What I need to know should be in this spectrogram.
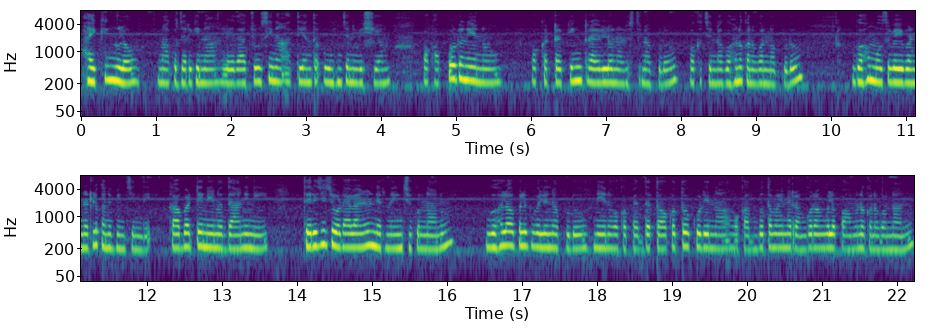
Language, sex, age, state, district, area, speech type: Telugu, female, 45-60, Andhra Pradesh, East Godavari, rural, spontaneous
